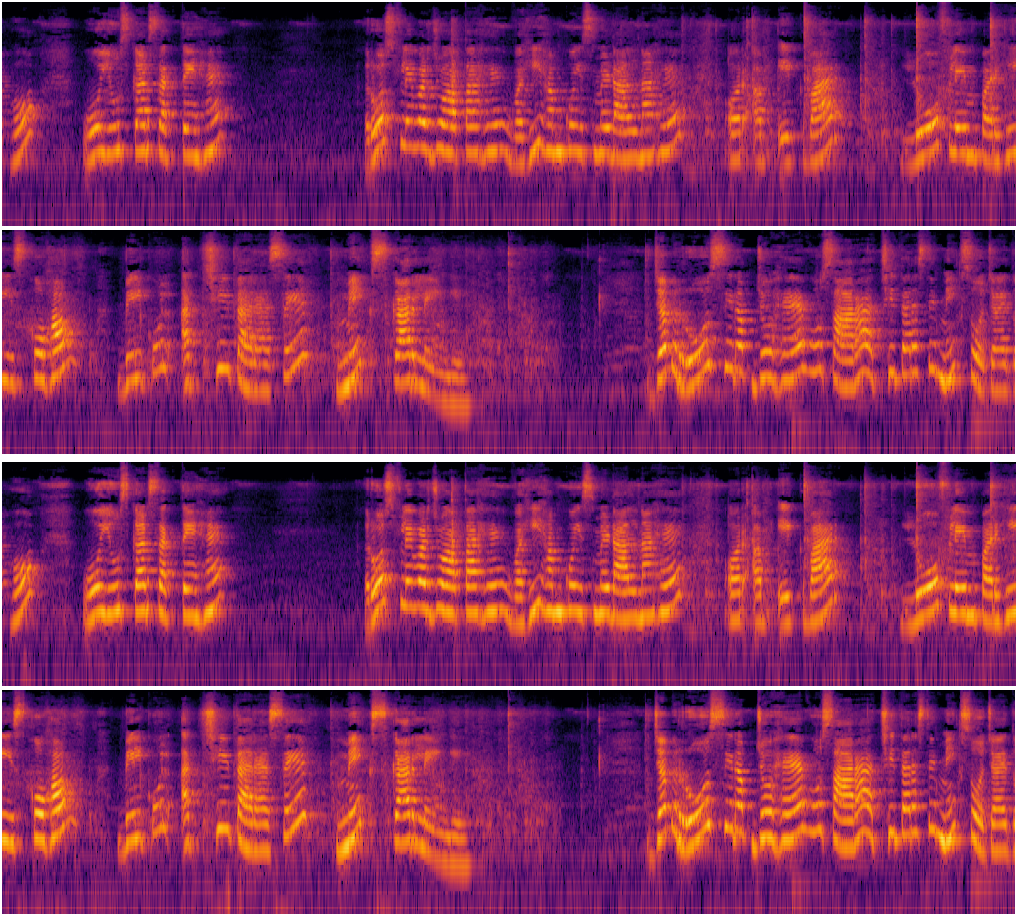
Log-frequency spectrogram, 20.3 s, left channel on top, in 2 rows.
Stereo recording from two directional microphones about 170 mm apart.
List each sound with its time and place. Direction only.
0.8 s a woman's voice: 30° right (ahead or behind)
3.6 s a woman's voice: 25° right (ahead or behind)
16.6 s a woman's voice: 30° right (ahead or behind)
